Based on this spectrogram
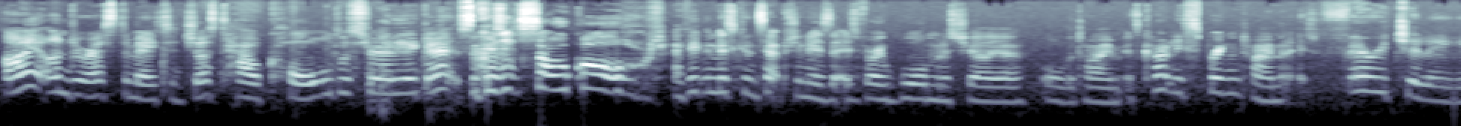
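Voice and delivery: loud and strained against a storm wind; shouting over wind. Real, not acted. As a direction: raise your voice to beat the wind outdoors. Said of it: "You're not gonna hear a word I say".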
